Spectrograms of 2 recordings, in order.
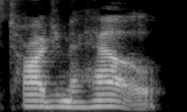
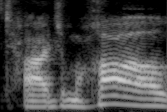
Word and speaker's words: Taj Mahal: the Taj Mahal but as I was traveling in India and had actually visited and hearing the actual pronunciation is Taj Mahel but if I say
